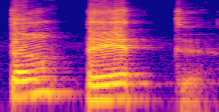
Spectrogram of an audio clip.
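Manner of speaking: Tempête said high with a wide open ê; French tempête. Shown as a demonstration. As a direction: open ê in Tempête, nasal tem. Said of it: "pronúncia bem aberta".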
